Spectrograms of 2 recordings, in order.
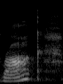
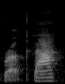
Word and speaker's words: Rook: I keep wanting to say his name is Rock, but his name's Rook.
